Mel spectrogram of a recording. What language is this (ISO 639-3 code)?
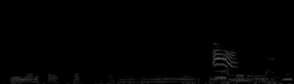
dan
